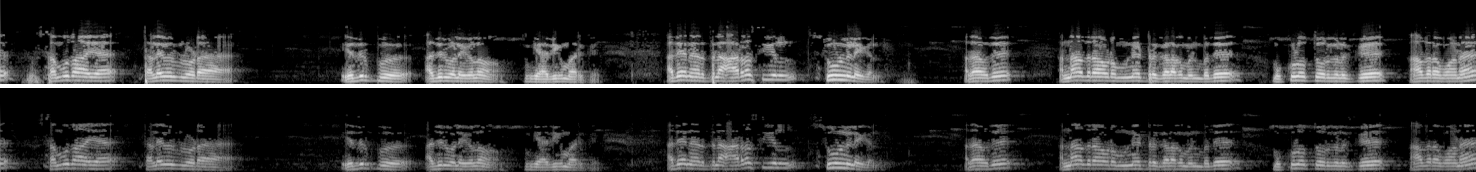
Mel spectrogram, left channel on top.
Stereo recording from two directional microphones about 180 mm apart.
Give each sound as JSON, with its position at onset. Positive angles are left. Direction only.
{"t": 0.0, "sound": "a man's voice", "side_deg": 50}
{"t": 3.4, "sound": "a man's voice", "side_deg": 45}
